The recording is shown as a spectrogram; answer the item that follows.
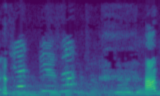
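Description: Speech only: a young child's high voice in the first second, then a woman starts talking near the end.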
